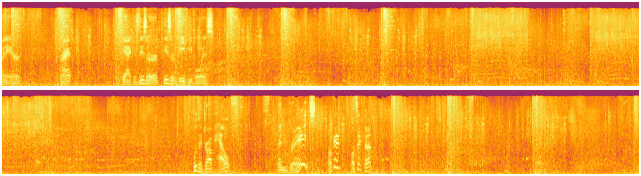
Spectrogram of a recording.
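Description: Gunfire and explosions from a game boom and crackle throughout.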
